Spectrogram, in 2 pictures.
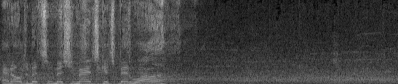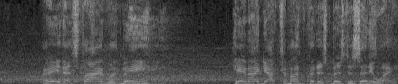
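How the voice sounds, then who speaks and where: A man playing a fired-up challenger wrestler in a video game, delivering a forceful, defiant promo. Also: high voice, fairly quick, lightly acted. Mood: confident. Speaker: pro wrestler. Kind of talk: scripted arena promo. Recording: echoey arena reverb, noisy.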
